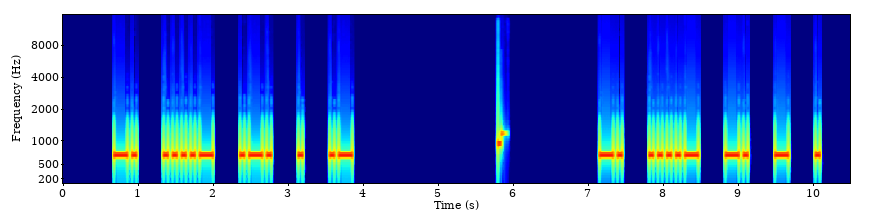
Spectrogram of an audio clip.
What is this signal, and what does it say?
Morse code, heard as a keyed tone, about 20 wpm, spaced as for 14 wpm, 700 Hz. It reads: N4REA N4NTE
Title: 069 Lesson 12g - Letter d - Call Signs 20wpm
